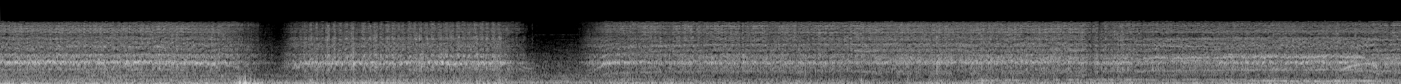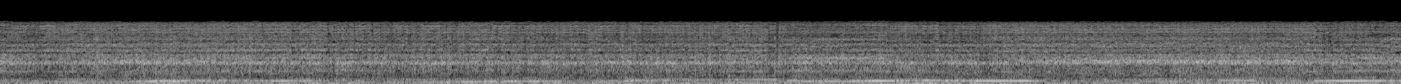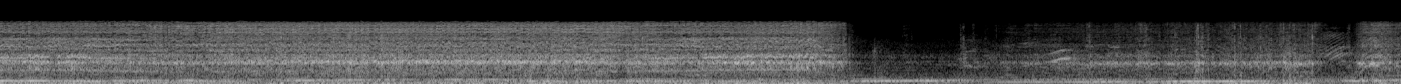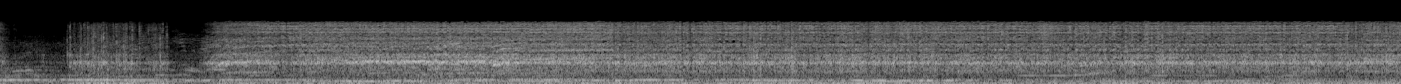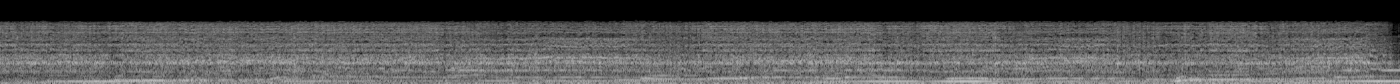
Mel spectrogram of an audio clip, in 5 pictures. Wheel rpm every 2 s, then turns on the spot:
150, 100, 90, 160, 160, 160, 160, 160, 170, 170, 170, 160, 160, 160, 160, 160, 160, 150, 20, 40, 30, 30, 140, 160, 170, 170, 170, 170, 160, 160, 160, 160, 160, 160, 120.
40-42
